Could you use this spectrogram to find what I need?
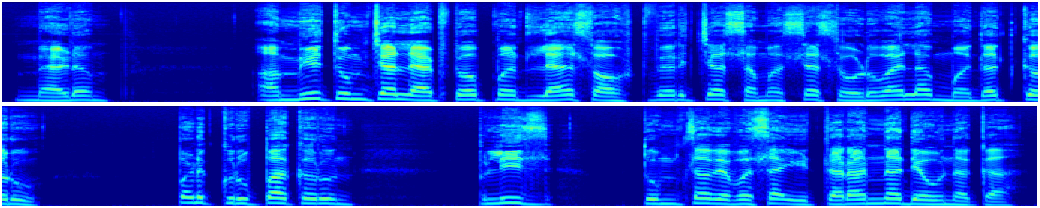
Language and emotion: Marathi, fearful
